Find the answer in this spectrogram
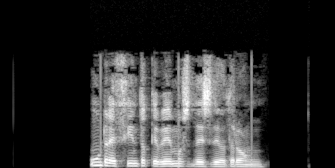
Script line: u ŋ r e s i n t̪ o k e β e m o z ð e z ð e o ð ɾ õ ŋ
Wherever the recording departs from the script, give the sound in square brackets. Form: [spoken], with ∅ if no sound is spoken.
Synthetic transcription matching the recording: u ŋ r e [θ] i n t̪ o k e β e m o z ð e z ð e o ð ɾ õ ŋ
